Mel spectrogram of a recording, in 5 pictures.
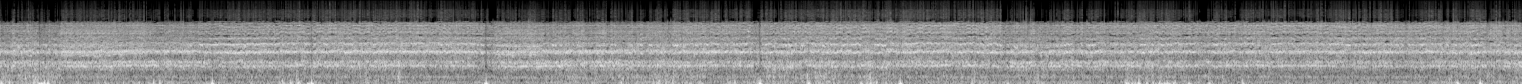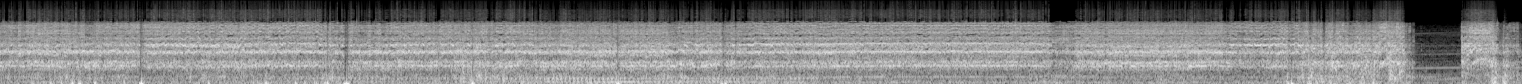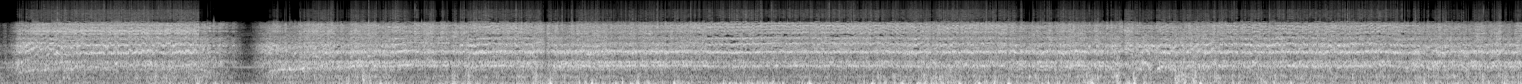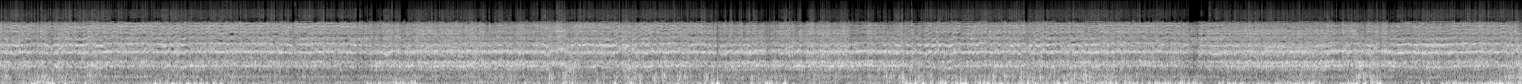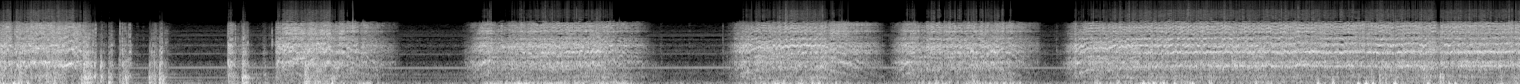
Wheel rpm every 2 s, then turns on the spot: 220, 230, 230, 240, 230, 220, 230, 230, 220, 230, 220, 220, 230, 220, 160, 110, 150, 220, 220, 240, 220, 220, 220, 230, 230, 220, 220, 220, 230, 220, 210, 50, 80, 120, 100, 110, 200, 230.
none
